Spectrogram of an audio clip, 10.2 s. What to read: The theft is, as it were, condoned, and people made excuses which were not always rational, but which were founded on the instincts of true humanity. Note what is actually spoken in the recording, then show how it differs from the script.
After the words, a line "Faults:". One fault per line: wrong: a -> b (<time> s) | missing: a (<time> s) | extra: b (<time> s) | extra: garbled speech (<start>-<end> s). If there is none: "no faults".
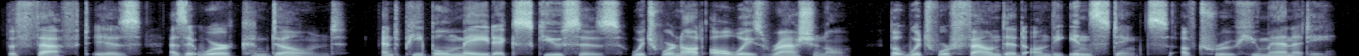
The theft is, as it were, condoned, and people made excuses which were not always rational, but which were founded on the instincts of true humanity.
Faults:
no faults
